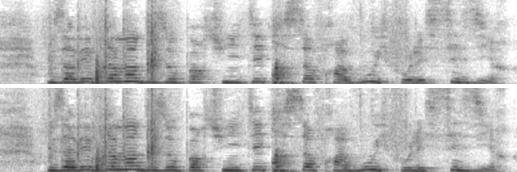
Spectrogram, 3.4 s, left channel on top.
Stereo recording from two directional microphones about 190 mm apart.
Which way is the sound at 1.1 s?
45° right (ahead or behind).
